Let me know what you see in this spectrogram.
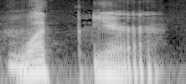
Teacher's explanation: What 的结尾呢要有一个干脆的停顿你要动舌尖舌尖顶上颚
